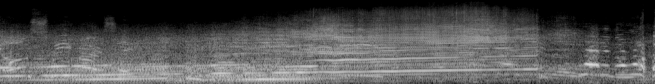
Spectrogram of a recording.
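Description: A loud Mercedes engine revs and roars continuously, pitch climbing and shifting as it accelerates, close and dominant throughout.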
